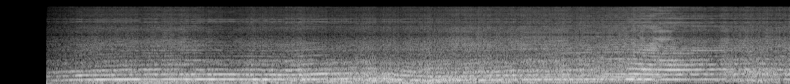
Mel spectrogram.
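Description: A Honda CRX's four-cylinder engine revving hard under full acceleration in a sprint run. The sound cuts in abruptly about half a second in, and the engine pitch dips and recovers about halfway through, then rises again near the end as the car passes.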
